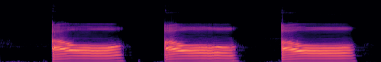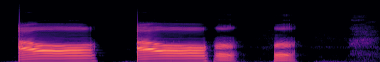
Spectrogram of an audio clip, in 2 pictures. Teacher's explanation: Yang disentuhkan ke langit-langit hanya bagian ujung akhir lidah saja. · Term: huruf L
